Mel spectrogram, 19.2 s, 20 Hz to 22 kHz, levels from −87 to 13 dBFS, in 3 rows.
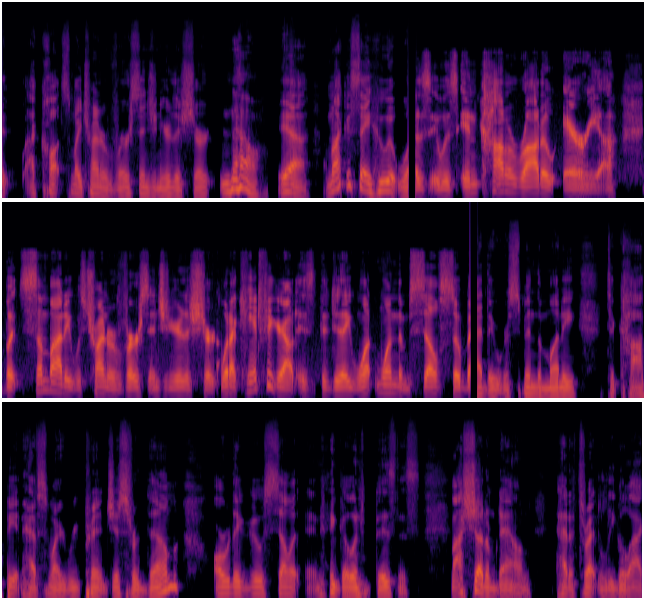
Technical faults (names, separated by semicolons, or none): input switched to a poorer device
